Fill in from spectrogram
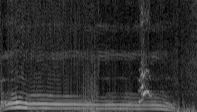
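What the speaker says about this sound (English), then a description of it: "That's my dog." A dog gives a long, loud, close howl that holds a steady pitch before dropping away, with a brief exclamation from a person near the end.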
